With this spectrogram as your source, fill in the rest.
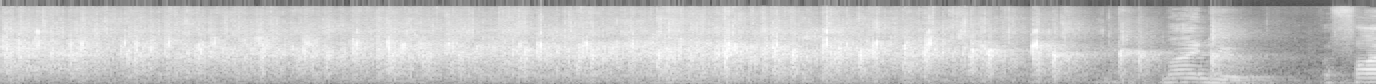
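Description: An audience applauds in a large room.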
